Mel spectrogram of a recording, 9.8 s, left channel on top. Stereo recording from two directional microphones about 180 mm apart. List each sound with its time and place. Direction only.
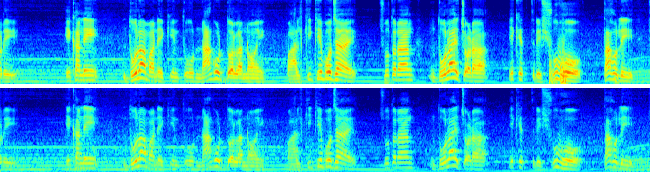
0.0 s speech: 40° left (ahead or behind)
